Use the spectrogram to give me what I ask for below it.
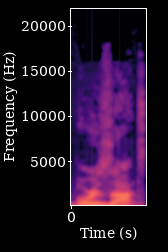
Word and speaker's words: orgeat: It's called Orzat syrup, but it's spelled O-R-G-E-A-T.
